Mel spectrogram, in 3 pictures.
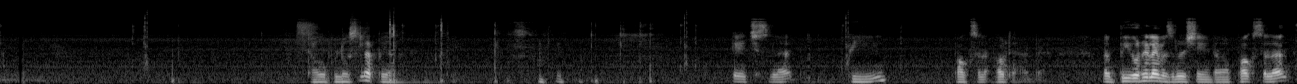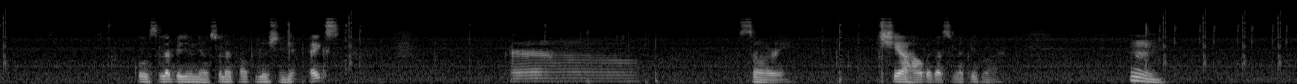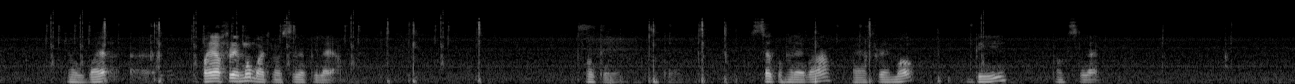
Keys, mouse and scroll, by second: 3.2 KP_1, 5.0 a, 6.2 ctrl+Tab, 8.0 b, 11.6 b, 15.9 x, 17.7-18.7 middle drag, 19.2 ctrl+z, 32.0 KP_1, 33.1 z, 35.3 b.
